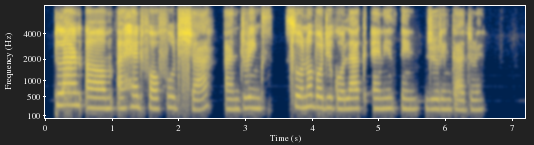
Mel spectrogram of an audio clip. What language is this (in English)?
Nigerian Pidgin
